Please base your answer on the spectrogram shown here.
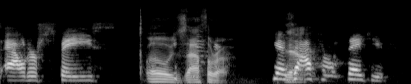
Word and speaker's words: Zathura: Oh, Zathura.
